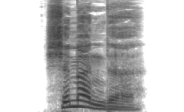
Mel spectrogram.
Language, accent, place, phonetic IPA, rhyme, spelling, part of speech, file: German, Germany, Berlin, [ˈʃɪmɐndə], -ɪmɐndə, schimmernde, adjective, De-schimmernde.ogg
- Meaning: inflection of schimmernd: 1. strong/mixed nominative/accusative feminine singular 2. strong nominative/accusative plural 3. weak nominative all-gender singular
